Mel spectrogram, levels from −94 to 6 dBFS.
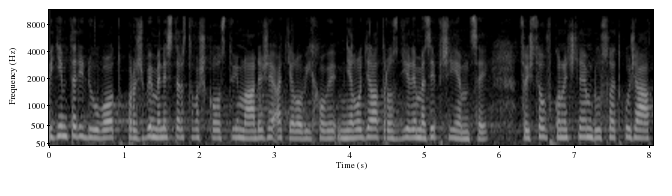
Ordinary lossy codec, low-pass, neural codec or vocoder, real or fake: MP3, 96 kbps; 9.9 kHz; none; real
